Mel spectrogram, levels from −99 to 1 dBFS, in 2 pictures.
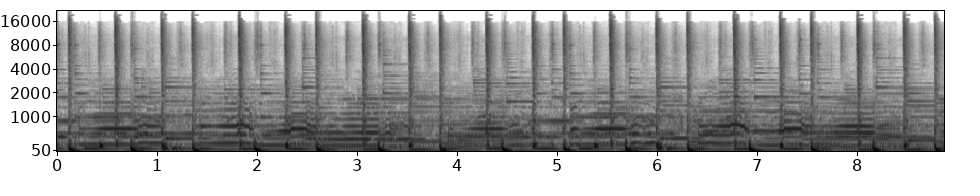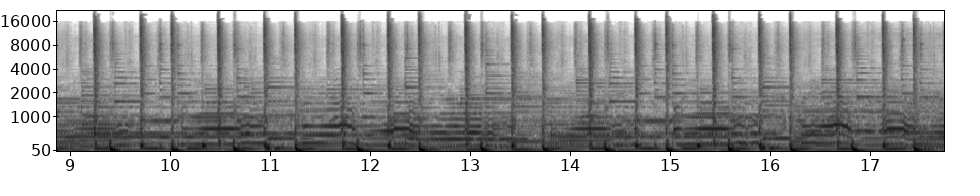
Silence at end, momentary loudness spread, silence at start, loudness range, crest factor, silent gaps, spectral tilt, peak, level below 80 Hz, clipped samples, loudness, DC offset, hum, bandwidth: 0 s; 3 LU; 0 s; 1 LU; 12 dB; none; -5 dB/octave; 0 dBFS; -16 dBFS; 0.4%; -12 LUFS; under 0.1%; none; over 20 kHz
